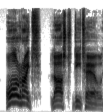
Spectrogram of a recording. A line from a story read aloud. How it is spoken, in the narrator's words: he bellowed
